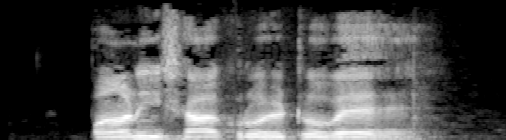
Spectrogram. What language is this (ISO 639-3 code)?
mve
